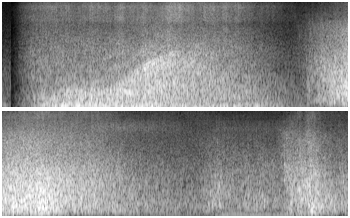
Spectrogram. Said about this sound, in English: Listen carefully. Can you hear the whispers of the sea?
